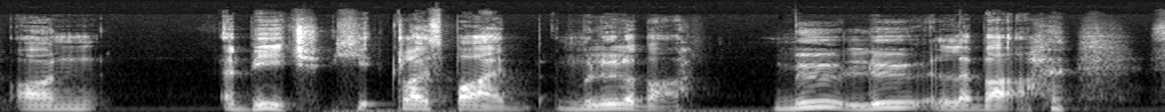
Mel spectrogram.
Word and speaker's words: Mooloolaba: At the time I was standing in this thought process, I was standing on a beach close by, Mooloolaba, that's how you say it.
